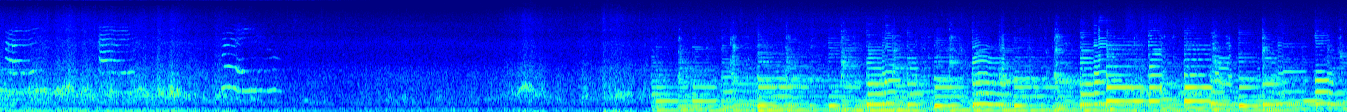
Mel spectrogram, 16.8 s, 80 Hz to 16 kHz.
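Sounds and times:
cat meowing on a prairie: 0:00.0 - 0:01.9, 0:02.7 - 0:03.9
steady rushing wash: 0:00.0 - 0:16.8.

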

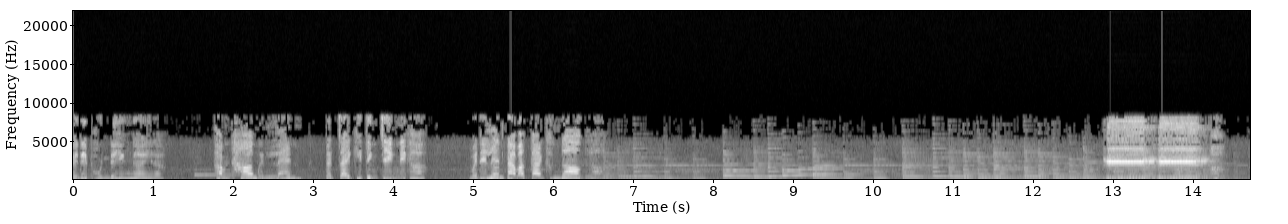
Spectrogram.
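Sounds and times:
speech: 0:00.0 - 0:01.2, 0:01.8 - 0:06.8
melodic tonal sound: 0:00.0 - 0:03.3, 0:05.2 - 0:14.7
car horn honking at a dog: 0:12.9 - 0:14.4.

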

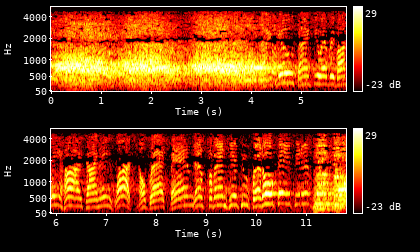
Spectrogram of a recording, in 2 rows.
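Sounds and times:
large crowd cheering at a train station: 0:00.0 - 0:05.2, 0:11.2 - 0:11.7
speech: 0:05.6 - 0:11.7.

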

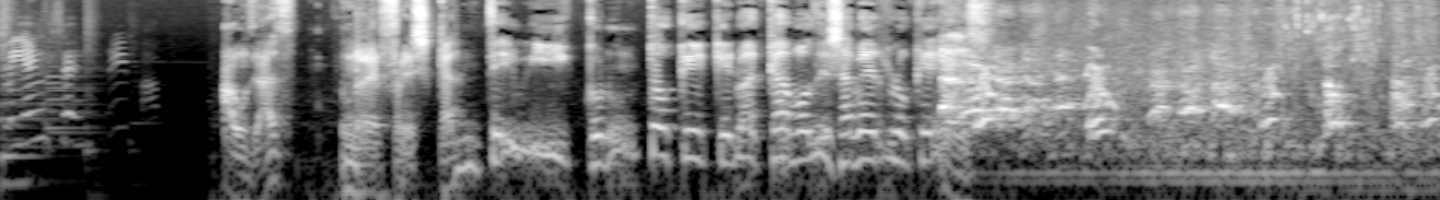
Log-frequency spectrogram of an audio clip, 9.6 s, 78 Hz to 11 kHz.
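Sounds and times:
speech: 0:01.5 - 0:08.6
dog barking: 0:06.3 - 0:09.5.

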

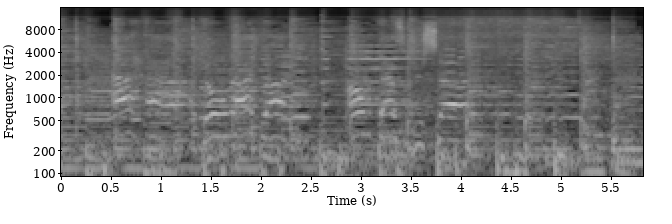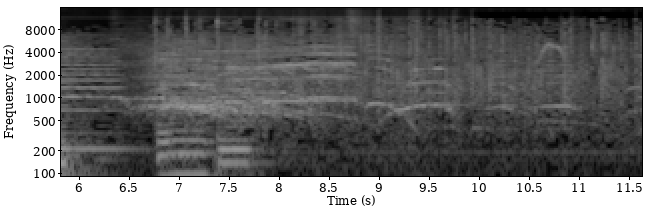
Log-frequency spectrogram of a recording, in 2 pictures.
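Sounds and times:
band music: 0:00.0 - 0:08.8
live crowd yelling and cheering: 0:00.0 - 0:11.6.

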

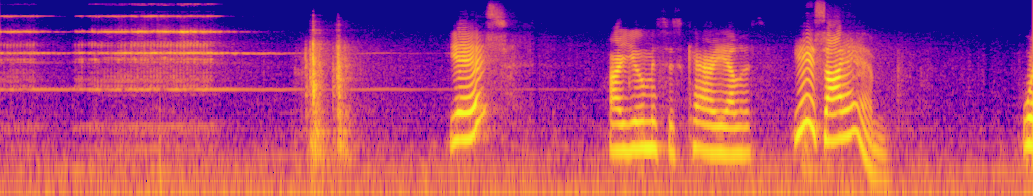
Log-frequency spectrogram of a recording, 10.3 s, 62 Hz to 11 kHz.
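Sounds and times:
doorbell buzzing in bright insistent bursts: 0:00.0 - 0:05.4
speech: 0:04.5 - 0:05.1, 0:06.1 - 0:09.0.

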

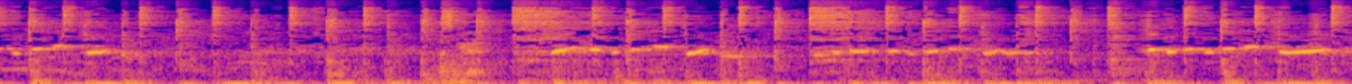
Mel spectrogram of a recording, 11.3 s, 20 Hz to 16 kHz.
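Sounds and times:
person whistling a short sliding melody: 0:00.0 - 0:01.4, 0:04.4 - 0:11.2
steady punchy musical beat: 0:00.0 - 0:11.2.

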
